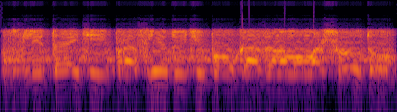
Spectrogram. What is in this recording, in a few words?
mission fly, dialogs russian; War Thunder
